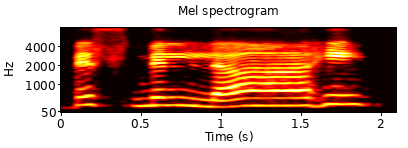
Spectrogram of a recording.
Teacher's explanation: बिस्मिल्लाही, यहाँ पे लामे जलाला यानी अल्लाह का लाम बारीक होगा।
